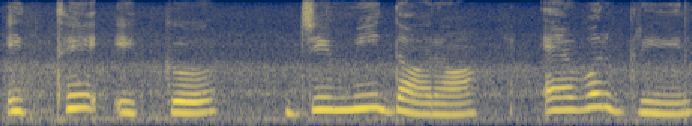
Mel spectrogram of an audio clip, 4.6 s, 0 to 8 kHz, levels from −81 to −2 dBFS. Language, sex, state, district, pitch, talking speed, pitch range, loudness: Punjabi, female, Punjab, Kapurthala, 240 Hz, 80 wpm, 220-280 Hz, -14 LUFS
